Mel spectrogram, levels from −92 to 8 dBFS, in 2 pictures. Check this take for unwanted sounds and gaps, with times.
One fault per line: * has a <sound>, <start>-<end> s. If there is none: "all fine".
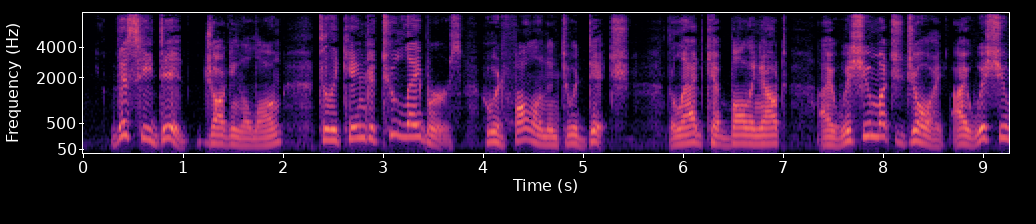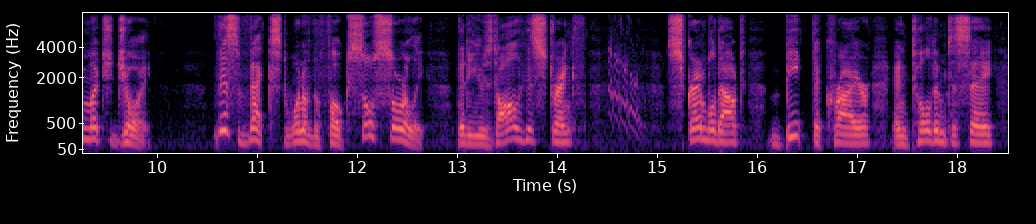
* has a chirp, 14.5-14.9 s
